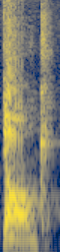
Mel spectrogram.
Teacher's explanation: So if you say a word like dog, then the sort of oh sound is sort of steady in the centre of the vowel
